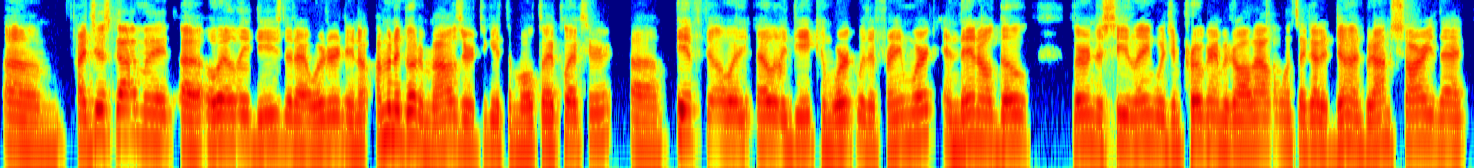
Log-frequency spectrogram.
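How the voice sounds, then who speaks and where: A man's voice: a little high, steady tone, normal speed, a bit bright, smooth, no room sound, highs cut off. Stammering man, rambling on a call. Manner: rambling, stammering, repeats words. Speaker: meetup participant. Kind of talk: casual chat on a group call.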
